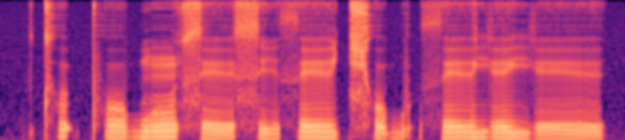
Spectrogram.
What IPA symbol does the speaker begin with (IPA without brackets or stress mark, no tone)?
tʰ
